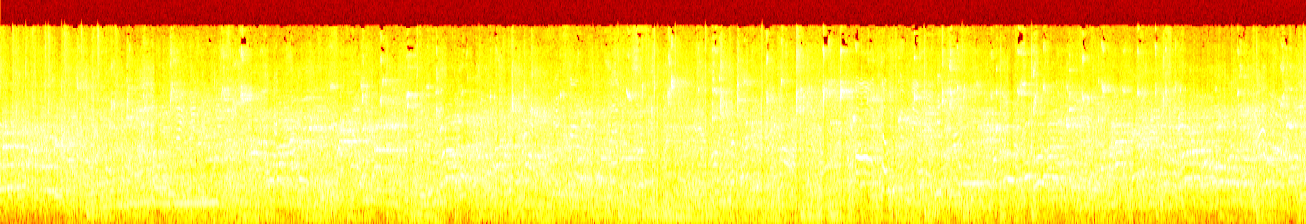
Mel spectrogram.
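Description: A basketball being dribbled on a hardwood gym floor during live play, under a steady babble of crowd and player voices in a large gym.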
